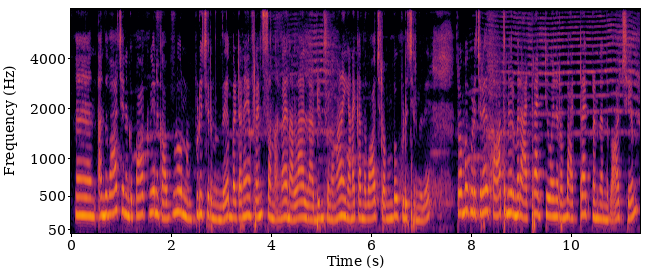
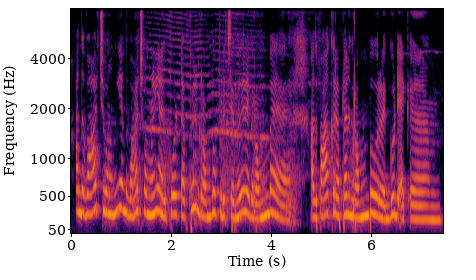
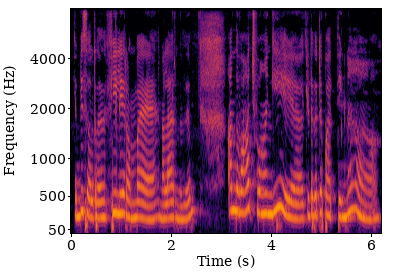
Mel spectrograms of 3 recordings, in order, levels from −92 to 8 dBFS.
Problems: background conversations at intervals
